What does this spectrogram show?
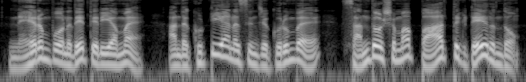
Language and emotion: Tamil, happy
